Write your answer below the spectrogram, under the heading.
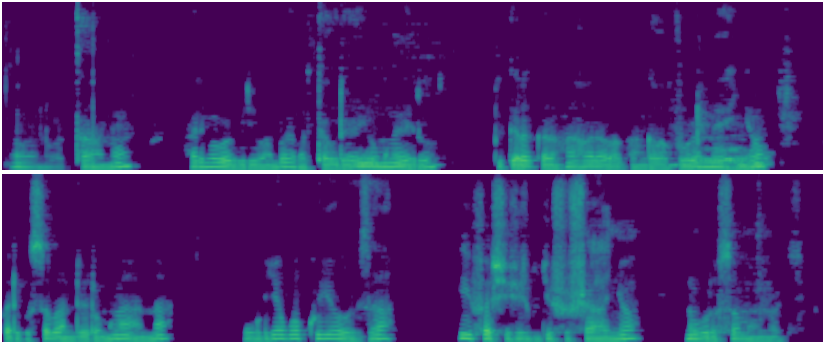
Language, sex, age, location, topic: Kinyarwanda, female, 36-49, Kigali, health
